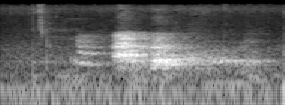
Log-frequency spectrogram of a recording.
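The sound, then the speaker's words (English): A dog lets out two quick, excited yelping barks in close succession, the second drawn out slightly into a whine, moderately loud against a quiet background with no talking. “The dogs, they just getting a little excited.”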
